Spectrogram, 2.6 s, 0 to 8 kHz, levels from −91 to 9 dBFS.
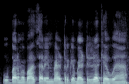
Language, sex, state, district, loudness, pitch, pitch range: Hindi, male, Jharkhand, Garhwa, -16 LUFS, 145 Hz, 130-150 Hz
